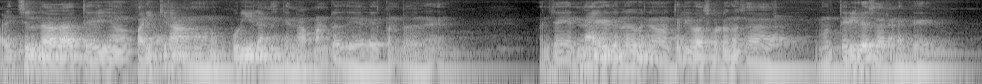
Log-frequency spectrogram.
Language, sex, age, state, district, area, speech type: Tamil, male, 18-30, Tamil Nadu, Thanjavur, rural, spontaneous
